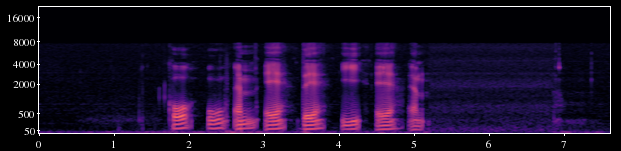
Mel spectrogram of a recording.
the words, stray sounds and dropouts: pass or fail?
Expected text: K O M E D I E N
pass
